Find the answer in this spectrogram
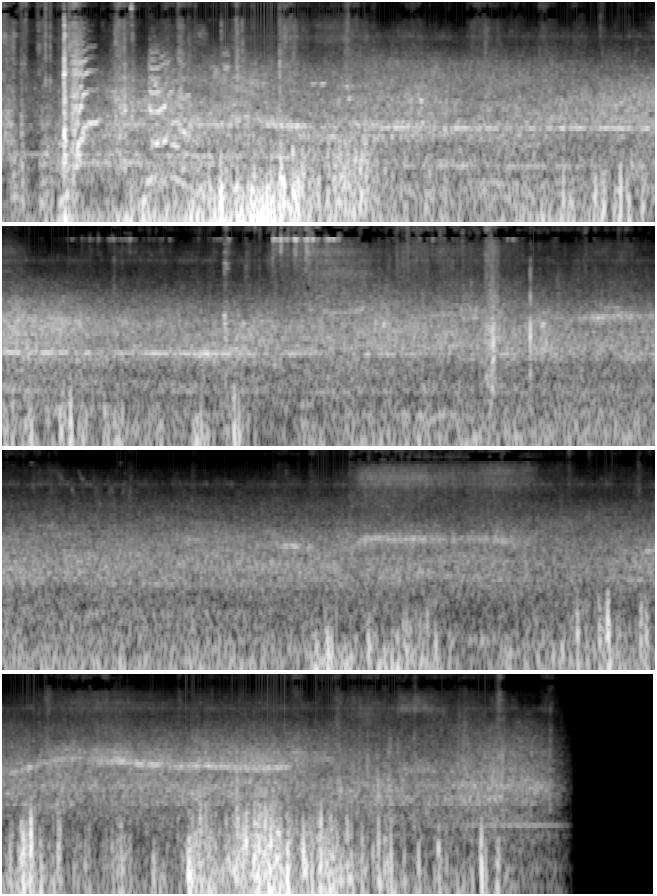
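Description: Metal trailer door latch clicking open, then outdoor campground ambience: a steady faint hum of highway traffic, with low rumbling gusts of wind on the microphone a couple of seconds in and again near the end. The sound cuts off abruptly just before the end.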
